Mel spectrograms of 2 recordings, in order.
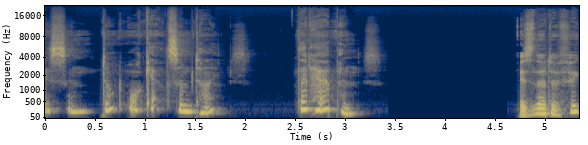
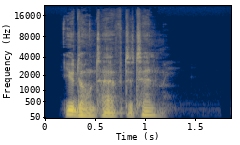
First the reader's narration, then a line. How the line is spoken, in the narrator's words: Cicada murmured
